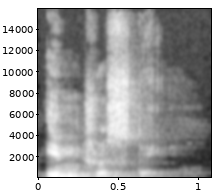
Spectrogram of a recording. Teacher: This is mispronounced sometimes as interesting, but there are only 3 syllables, in-tra-sting, and the stress is on in, so the word is interesting.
